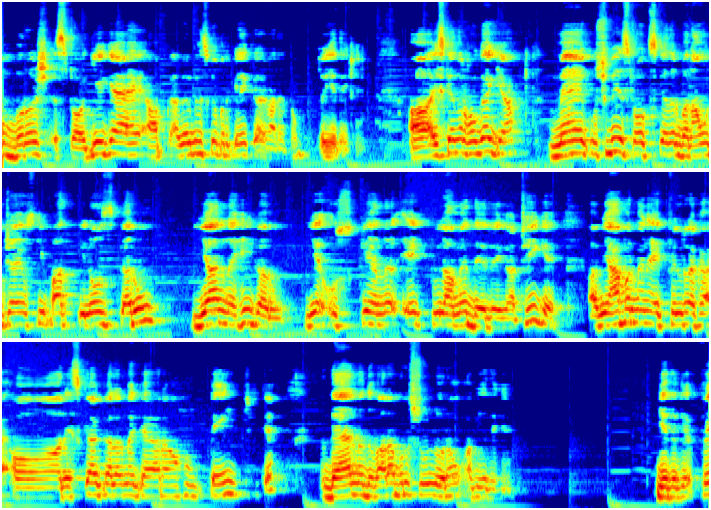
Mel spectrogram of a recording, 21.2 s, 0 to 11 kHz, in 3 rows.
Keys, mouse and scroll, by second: 4.6 v, 6.3 v, 13.8 double click, 19.5 alt+scroll up 1.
